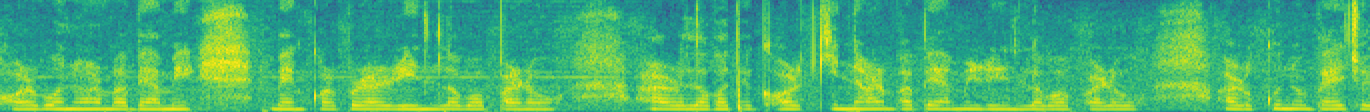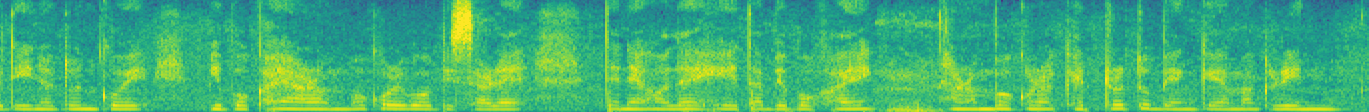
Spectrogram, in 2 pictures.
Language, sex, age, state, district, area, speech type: Assamese, female, 30-45, Assam, Goalpara, urban, spontaneous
